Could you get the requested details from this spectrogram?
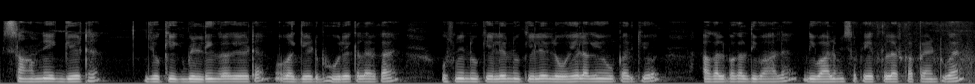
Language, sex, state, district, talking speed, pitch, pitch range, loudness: Hindi, male, Uttar Pradesh, Gorakhpur, 225 wpm, 130 Hz, 130-135 Hz, -24 LUFS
